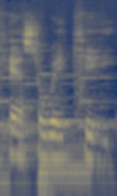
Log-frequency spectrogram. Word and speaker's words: Castaway Cay: seeing the Private Island Castaway key it's spelled Castaway K but but quickly I started to hear everybody say Cast Away key take a look at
